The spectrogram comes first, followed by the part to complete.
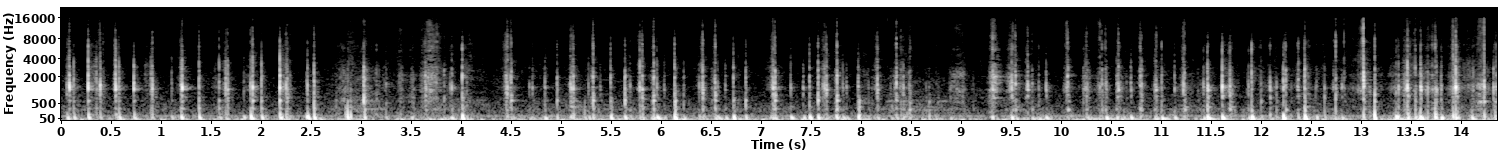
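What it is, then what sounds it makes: Empty cardboard box. A small, empty, thin-walled pink cardboard box for a hydraluron serum is held in both hands and tapped and scratched with fingertips and nails. The result is a rapid, irregular stream of dry, hollow taps and papery scratches that stop instantly with no ring. Each tap has a soft low thump beneath a light, crisp edge.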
